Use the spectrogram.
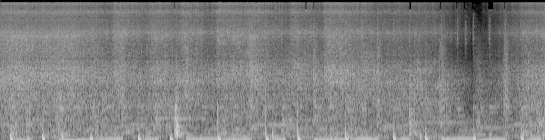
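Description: Water goes into a hot wok of stir-fried garlic chive flowers and quail eggs, bringing a loud, steady sizzle with scraping, knocking strokes of a spatula against the pan throughout.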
